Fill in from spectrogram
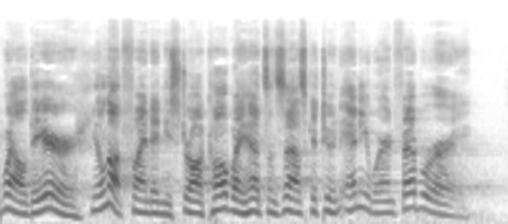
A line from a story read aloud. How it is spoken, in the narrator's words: the clerk told me mockingly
